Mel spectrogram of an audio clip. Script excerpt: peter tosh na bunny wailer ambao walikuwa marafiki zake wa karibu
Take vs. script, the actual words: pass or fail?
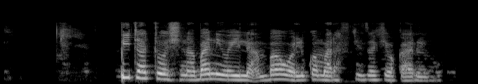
pass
